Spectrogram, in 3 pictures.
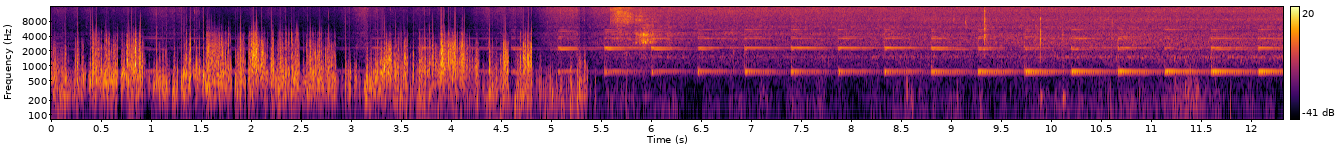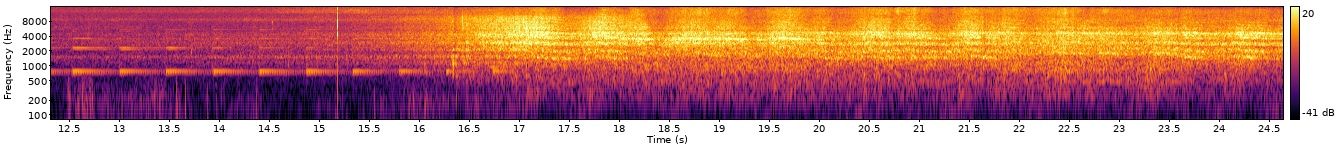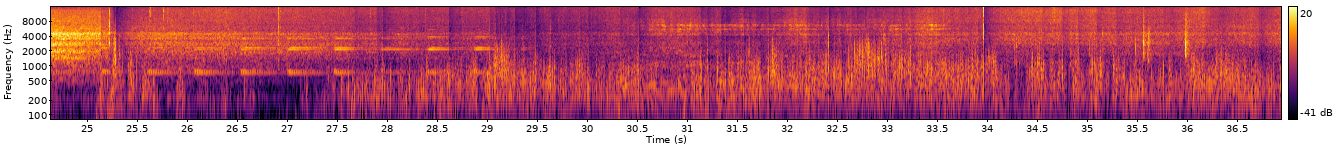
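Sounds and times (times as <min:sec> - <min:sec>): electric train passing: 0:00.0 - 0:36.9
level-crossing alarm dinging: 0:02.7 - 0:29.6.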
